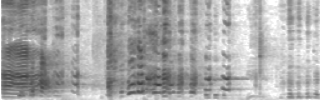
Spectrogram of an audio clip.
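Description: A small child squeals and laughs loudly close by.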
